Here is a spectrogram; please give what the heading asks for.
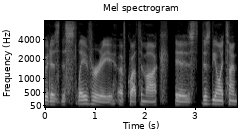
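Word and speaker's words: Cuauhtémoc: Now, Cuahtemoc is spelled different ways. In this case, it's more like Cuahtemotzin, and that could be different ways of saying the name when you refer to him as different, either as a person or as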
